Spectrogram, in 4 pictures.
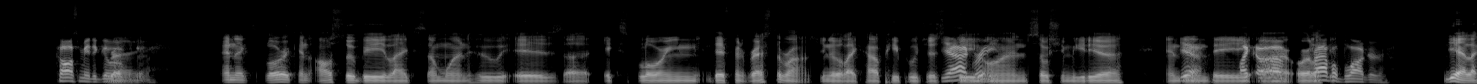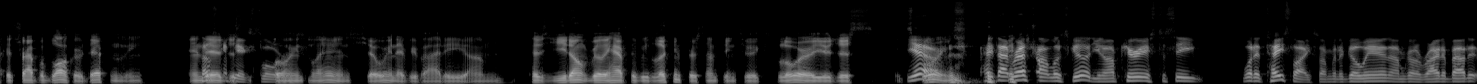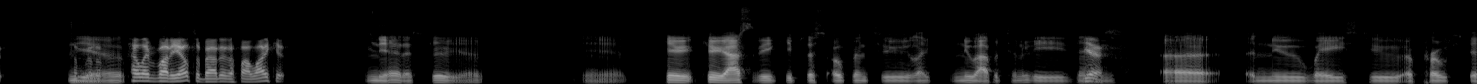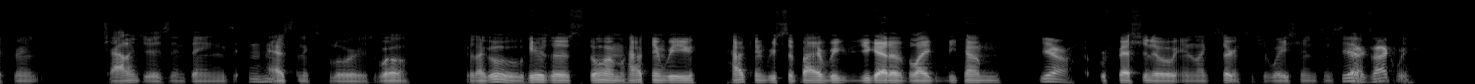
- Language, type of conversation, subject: English, unstructured, What can explorers' perseverance teach us?
- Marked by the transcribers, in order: chuckle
